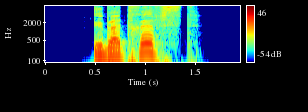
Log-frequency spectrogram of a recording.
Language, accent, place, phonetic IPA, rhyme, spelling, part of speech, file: German, Germany, Berlin, [yːbɐˈtʁɪfst], -ɪfst, übertriffst, verb, De-übertriffst.ogg
- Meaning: second-person singular present of übertreffen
